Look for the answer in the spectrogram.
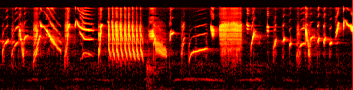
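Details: A goldfinch and canary hybrid mule sings a rapid, varied warble: sharp high chirps, upswept and downslurred whistles, and buzzy trilled rattles packed together with barely a pause.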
